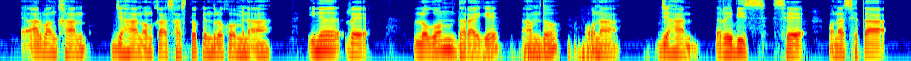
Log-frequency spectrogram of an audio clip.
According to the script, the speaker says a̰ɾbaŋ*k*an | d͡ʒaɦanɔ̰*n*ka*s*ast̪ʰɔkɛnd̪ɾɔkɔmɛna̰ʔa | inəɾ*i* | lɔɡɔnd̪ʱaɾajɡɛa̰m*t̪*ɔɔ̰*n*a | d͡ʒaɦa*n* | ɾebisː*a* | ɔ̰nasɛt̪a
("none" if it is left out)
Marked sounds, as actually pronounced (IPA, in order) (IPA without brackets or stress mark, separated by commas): kʰ, n, s, ɛ, d̪, n, n, ɛ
